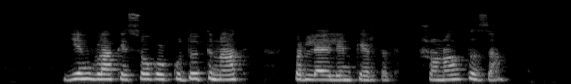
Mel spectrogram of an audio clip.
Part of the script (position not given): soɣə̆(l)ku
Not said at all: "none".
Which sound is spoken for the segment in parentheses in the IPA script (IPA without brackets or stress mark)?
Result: l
